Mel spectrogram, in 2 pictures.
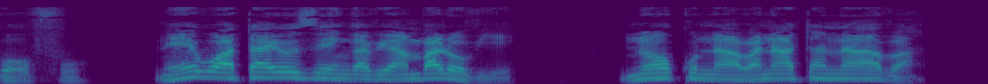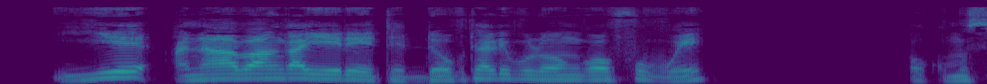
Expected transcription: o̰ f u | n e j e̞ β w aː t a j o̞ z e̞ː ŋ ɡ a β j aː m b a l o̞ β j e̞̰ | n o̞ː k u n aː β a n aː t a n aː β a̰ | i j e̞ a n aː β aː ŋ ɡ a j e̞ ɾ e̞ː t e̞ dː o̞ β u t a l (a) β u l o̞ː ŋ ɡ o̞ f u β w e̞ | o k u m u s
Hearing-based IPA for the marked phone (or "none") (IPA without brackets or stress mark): i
